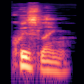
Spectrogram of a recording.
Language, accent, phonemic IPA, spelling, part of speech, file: English, Australia, /ˈkwɪz.lɪŋ/, quisling, noun / verb, En-au-quisling.ogg
- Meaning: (noun) A traitor who collaborates with the enemy; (verb) present participle and gerund of quisle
